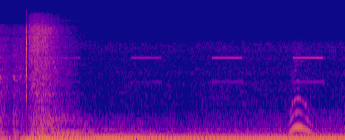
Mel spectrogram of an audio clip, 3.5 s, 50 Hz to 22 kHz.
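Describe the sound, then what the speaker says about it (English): A BMW E46 engine, naturally aspirated and running open headers, fires up for its first start with a loud burst, then settles into a steady, throaty idle rumble close by; a brief faint chirp rises near the end. "I'm gonna try to start it up, first start, NA with open headers."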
